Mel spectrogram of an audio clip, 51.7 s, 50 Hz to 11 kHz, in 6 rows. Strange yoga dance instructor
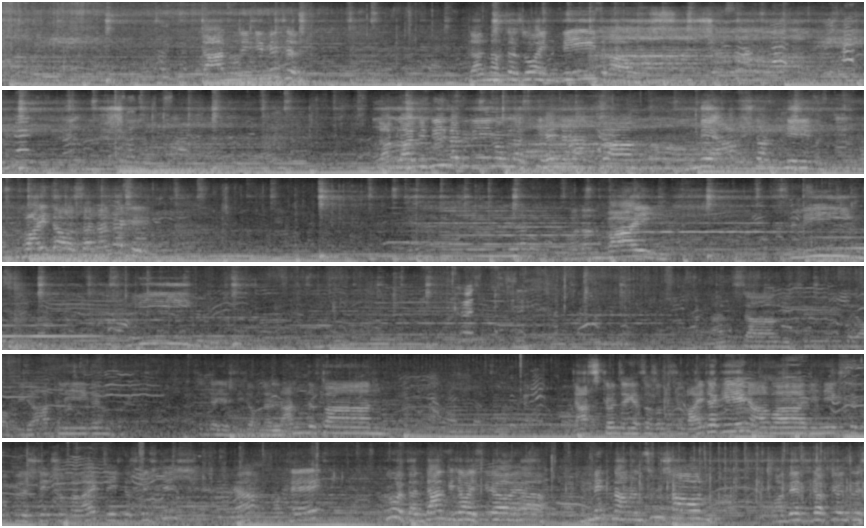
0.0s 4.7s

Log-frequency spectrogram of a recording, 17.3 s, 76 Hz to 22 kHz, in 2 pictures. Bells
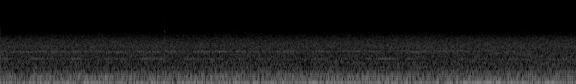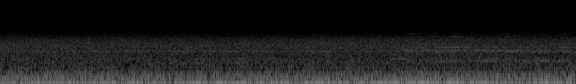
14.7s 17.2s

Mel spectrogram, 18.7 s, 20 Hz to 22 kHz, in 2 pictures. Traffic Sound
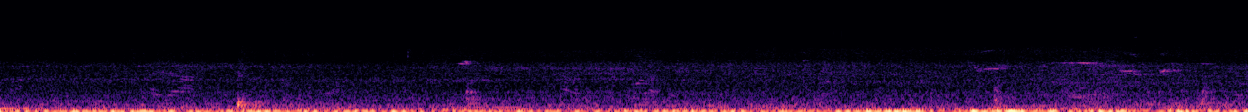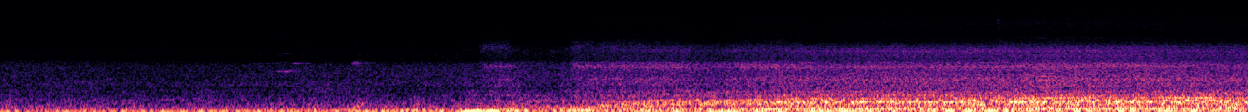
12.3s 18.7s

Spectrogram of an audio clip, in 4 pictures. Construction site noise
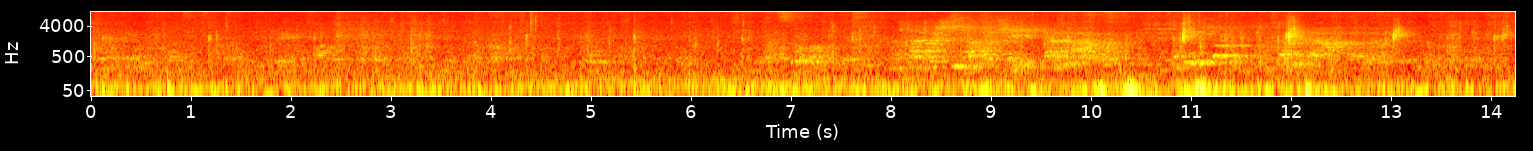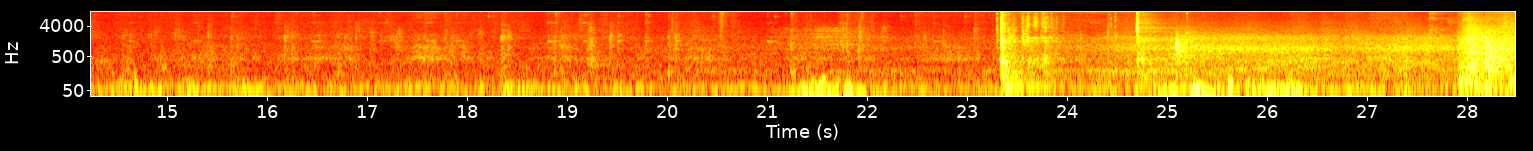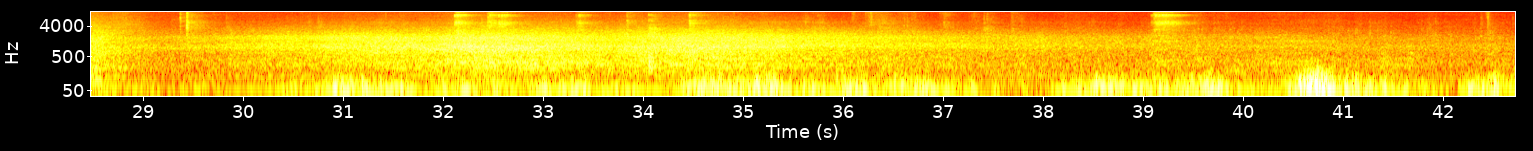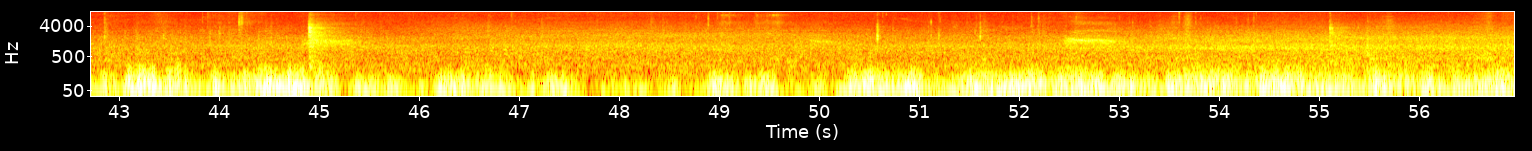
12.8s 51.7s

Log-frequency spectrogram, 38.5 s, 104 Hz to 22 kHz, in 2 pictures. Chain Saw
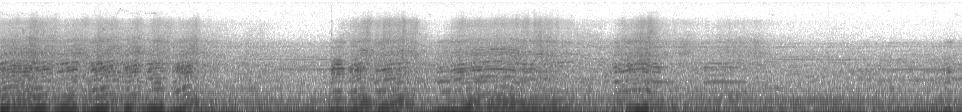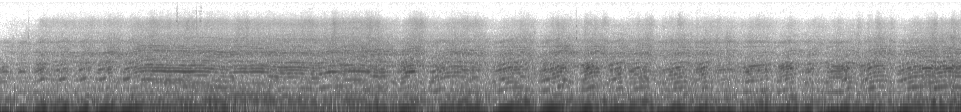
0.0s 4.1s, 19.3s 38.4s

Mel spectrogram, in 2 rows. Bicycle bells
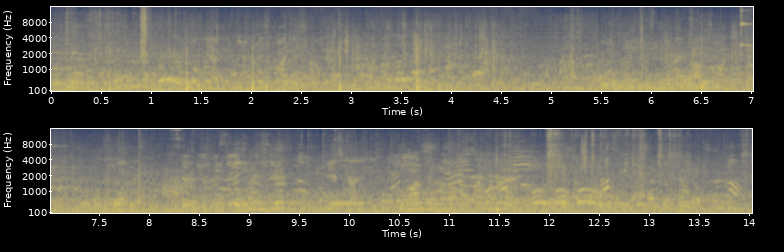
6.9s 7.4s

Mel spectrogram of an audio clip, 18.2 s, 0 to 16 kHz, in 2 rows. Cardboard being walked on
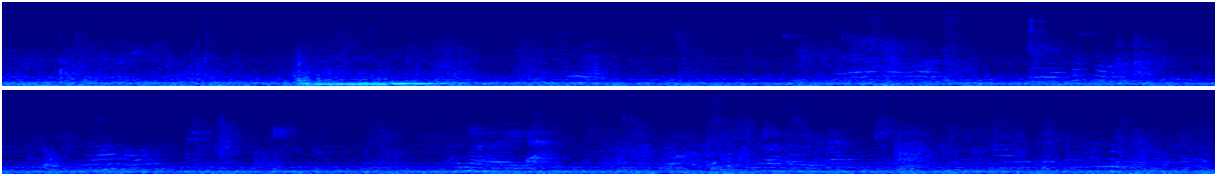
0.0s 5.3s

